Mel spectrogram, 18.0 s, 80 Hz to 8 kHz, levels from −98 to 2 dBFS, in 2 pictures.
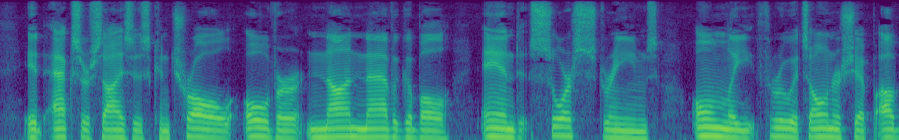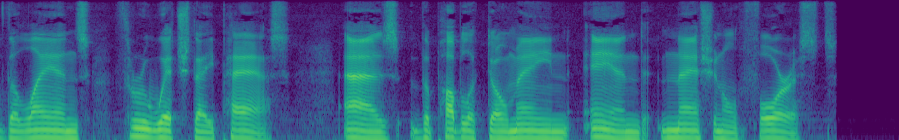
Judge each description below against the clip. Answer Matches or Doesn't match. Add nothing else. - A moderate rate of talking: Doesn't match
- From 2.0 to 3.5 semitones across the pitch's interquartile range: Matches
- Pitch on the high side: Doesn't match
